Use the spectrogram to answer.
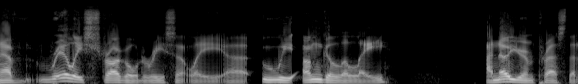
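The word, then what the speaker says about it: Uiagalelei: teams um and I've really struggled recently uh Unger Lily I know you're impressed that I pronounced that name correctly um like I've said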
